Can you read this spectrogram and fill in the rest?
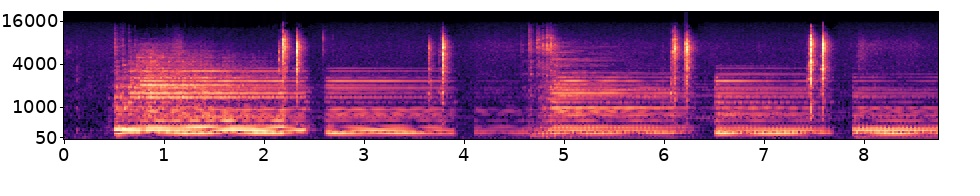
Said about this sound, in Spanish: Están escuchando la guitarra a través del el FRFR y por el micrófono de la cámara, entonces si se feo es por eso, viejitos.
